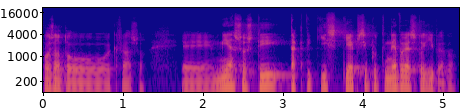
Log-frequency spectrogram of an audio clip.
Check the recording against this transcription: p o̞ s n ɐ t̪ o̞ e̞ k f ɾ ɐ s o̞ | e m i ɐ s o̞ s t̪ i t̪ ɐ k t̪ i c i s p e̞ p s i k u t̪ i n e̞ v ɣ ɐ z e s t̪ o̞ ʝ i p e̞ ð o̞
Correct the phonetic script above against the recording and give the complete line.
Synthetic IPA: p o̞ z n ɐ t̪ o̞ e̞ k f ɾ ɐ s o̞ | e m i ɐ s o̞ s t̪ i t̪ ɐ k t̪ i c i s c e̞ p s i p u t̪ i n e̞ v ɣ ɐ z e s t̪ o̞ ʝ i p e̞ ð o̞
